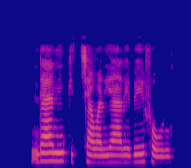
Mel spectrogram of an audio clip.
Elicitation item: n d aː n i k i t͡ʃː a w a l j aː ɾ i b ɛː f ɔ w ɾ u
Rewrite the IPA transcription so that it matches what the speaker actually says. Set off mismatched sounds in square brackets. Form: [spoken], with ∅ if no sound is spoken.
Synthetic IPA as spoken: n d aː n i k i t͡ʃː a w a l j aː ɾ [ɛ] b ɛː f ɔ w ɾ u

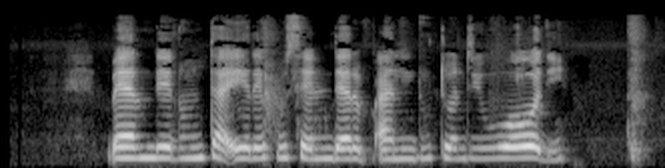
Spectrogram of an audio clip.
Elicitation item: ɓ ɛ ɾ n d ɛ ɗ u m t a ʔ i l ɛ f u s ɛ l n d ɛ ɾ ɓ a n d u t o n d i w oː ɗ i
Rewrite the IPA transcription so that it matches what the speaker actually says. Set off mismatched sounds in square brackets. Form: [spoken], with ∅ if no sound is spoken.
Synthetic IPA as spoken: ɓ ɛ ɾ n d ɛ ɗ u m t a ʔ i [ɾ] ɛ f u s ɛ l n d ɛ ɾ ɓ a n d u t o n d i w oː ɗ i

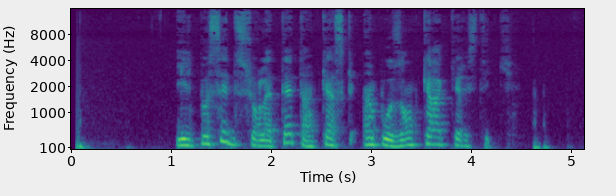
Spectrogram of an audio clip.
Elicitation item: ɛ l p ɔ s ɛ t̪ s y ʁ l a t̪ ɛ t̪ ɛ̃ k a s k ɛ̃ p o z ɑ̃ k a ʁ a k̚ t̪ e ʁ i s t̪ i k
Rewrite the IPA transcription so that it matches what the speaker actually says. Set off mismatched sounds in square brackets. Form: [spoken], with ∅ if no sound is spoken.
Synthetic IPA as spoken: [i] l p ɔ s ɛ [d̪] s y ʁ l a t̪ ɛ t̪ ɛ̃ k a s k ɛ̃ p o z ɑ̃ k a ʁ a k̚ t̪ e ʁ i s t̪ i k

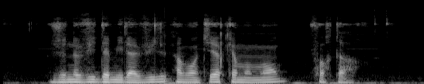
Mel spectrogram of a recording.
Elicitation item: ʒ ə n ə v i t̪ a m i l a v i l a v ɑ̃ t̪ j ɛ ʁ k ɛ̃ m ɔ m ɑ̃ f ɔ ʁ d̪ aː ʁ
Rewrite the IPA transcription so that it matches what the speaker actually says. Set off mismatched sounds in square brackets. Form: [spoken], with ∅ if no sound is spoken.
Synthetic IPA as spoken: ʒ ə n ə v i [d̪] a m i l a v i l a v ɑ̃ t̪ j ɛ ʁ k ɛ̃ m ɔ m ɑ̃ f ɔ ʁ [t̪] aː ʁ

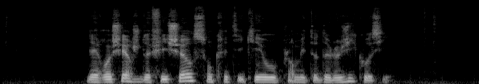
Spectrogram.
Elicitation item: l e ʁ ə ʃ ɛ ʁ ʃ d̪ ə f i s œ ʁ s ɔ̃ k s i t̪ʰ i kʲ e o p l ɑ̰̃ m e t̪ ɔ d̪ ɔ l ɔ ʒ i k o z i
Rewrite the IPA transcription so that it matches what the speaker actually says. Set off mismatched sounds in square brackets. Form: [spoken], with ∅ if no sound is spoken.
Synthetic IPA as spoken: l e ʁ ə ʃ ɛ ʁ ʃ d̪ ə f i [ʃ] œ ʁ s ɔ̃ k [χ] i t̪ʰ i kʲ e o p l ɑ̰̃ m e t̪ ɔ d̪ ɔ l ɔ ʒ i k o [s] i

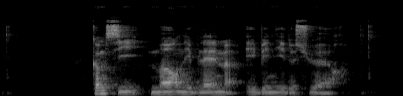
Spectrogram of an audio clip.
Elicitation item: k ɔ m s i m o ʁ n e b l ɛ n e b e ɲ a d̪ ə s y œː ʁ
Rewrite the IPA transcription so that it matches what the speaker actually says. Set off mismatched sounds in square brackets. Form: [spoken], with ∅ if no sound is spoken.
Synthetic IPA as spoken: k ɔ m s i m [ɔ] ʁ n e b l ɛ [m] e b e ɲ [e] d̪ ə s y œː ʁ

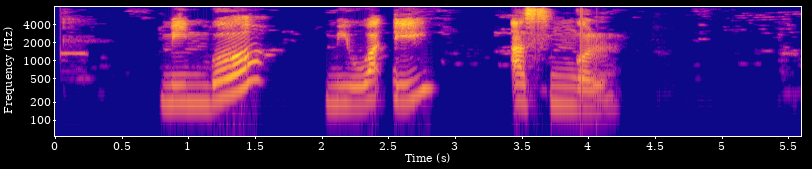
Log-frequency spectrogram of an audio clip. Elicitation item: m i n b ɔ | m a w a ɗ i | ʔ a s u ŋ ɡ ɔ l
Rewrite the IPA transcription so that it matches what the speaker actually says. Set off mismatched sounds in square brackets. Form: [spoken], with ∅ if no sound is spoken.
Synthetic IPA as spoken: m i n b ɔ | m [i] w a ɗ i | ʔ a s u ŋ ɡ ɔ l

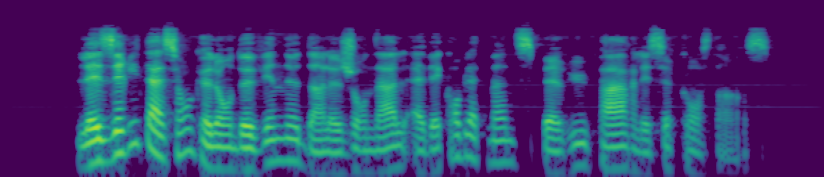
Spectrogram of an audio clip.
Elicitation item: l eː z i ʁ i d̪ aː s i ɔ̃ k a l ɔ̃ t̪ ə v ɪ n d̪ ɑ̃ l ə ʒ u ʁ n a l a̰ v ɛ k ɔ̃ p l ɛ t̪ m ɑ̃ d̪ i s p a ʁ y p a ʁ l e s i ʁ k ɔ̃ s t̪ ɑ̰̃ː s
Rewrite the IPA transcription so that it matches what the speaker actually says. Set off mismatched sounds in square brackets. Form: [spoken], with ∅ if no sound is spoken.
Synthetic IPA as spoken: l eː z i ʁ i [t̪] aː s [j] ɔ̃ k [ə] l ɔ̃ [d̪] ə v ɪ n d̪ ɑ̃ l ə ʒ u ʁ n a l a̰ v ɛ k ɔ̃ p l ɛ t̪ m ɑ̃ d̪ i s p a ʁ y p a ʁ l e s i ʁ k ɔ̃ s t̪ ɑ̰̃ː s

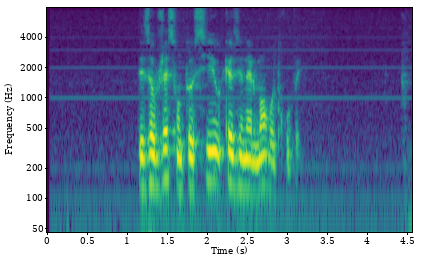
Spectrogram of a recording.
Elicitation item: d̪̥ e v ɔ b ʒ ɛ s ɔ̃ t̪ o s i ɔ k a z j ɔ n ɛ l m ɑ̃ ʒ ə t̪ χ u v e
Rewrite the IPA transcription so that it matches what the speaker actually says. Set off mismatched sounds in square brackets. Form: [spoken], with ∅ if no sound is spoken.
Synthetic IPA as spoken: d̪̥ e [z] ɔ b ʒ ɛ s ɔ̃ t̪ o s i ɔ k a z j ɔ n ɛ l m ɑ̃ [ʁ] ə t̪ χ u v e

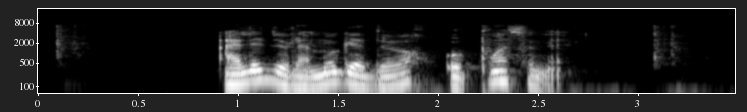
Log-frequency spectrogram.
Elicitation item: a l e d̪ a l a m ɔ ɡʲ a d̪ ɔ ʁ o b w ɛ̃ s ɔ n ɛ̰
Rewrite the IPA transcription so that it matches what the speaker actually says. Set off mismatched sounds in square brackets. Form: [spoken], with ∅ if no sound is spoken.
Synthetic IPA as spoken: a l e d̪ [ə] l a m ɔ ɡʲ a d̪ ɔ ʁ o [p] w ɛ̃ s ɔ n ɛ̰

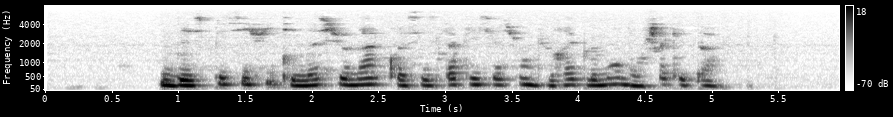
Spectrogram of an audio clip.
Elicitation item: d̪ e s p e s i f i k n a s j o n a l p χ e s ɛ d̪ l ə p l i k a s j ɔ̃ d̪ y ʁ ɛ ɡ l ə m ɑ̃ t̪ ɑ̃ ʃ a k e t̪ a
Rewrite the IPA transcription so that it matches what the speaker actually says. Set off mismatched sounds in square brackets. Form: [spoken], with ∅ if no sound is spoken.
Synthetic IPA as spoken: d̪ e s p e s i f i k n a s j [ɔ] n a l p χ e s ɛ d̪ l [a] p l i k a s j ɔ̃ d̪ y ʁ ɛ ɡ l ə m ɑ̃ [d̪] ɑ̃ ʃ a k e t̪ a

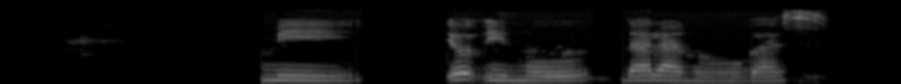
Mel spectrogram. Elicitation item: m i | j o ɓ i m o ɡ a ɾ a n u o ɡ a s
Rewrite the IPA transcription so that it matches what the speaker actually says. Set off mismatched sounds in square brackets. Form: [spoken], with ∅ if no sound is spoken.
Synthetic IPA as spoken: m i | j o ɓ i m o [d] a [l] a n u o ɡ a s

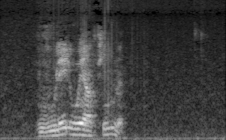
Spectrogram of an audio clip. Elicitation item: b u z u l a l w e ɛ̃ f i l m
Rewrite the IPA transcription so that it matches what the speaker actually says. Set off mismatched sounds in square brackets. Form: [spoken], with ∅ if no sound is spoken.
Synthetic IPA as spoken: [v] u [v] u l [e] l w e ɛ̃ f i l m

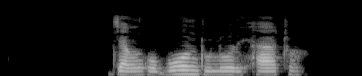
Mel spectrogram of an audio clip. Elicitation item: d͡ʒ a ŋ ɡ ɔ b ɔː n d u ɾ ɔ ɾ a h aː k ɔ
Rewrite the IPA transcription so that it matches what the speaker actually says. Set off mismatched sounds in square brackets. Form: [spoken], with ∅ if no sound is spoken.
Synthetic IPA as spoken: d͡ʒ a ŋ ɡ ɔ b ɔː n d u [l] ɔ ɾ [i] h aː [t] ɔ

